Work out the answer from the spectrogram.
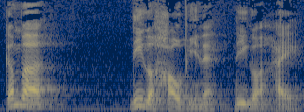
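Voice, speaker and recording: A man's voice: mid-range voice, huge pitch swings, normal speed, a little mellow. A man preaching a sermon to a church gathering, explaining his points step by step with worked-out numbers.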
